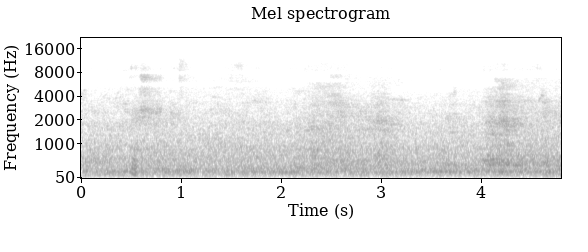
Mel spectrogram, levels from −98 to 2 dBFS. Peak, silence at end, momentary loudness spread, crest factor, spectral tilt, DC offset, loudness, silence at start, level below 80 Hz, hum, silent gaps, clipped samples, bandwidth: -44 dBFS; 0 s; 6 LU; 16 dB; -4.5 dB/octave; under 0.1%; -62 LUFS; 0 s; under -90 dBFS; none; none; under 0.1%; 11.5 kHz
